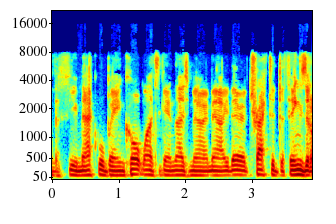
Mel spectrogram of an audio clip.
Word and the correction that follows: mahi mahi: It's mahi mahi. Mahi mahi, mahi mahi. Dolphin fish. – Dolphin fish. Dorado.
